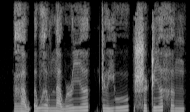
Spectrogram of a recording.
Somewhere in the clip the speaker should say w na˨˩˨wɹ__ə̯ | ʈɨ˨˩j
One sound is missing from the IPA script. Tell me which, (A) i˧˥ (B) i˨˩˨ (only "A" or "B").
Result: A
